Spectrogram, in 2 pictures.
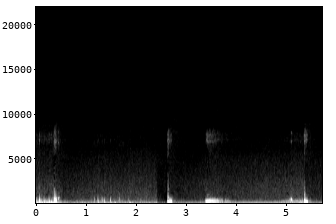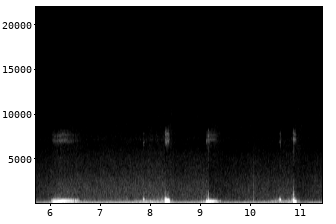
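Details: Squawk.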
